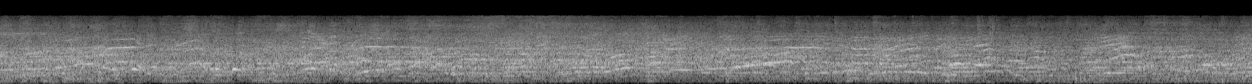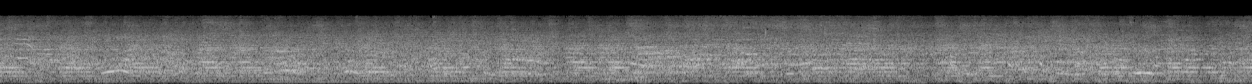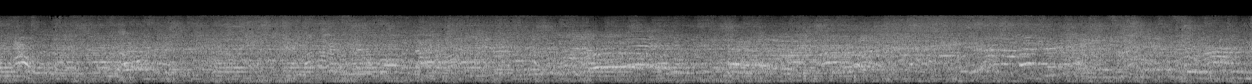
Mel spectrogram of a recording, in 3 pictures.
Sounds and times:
Music: 0.0s - 37.5s.

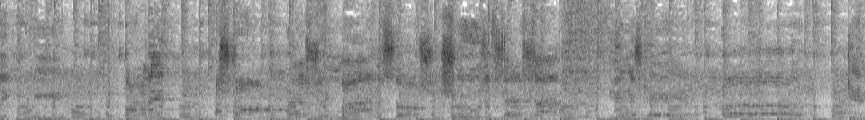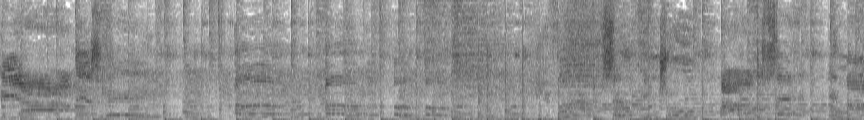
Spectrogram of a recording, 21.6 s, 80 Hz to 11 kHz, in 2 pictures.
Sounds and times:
Disco: 0.0s - 21.6s
Rock and roll: 0.0s - 21.6s
Ska: 0.0s - 21.6s.

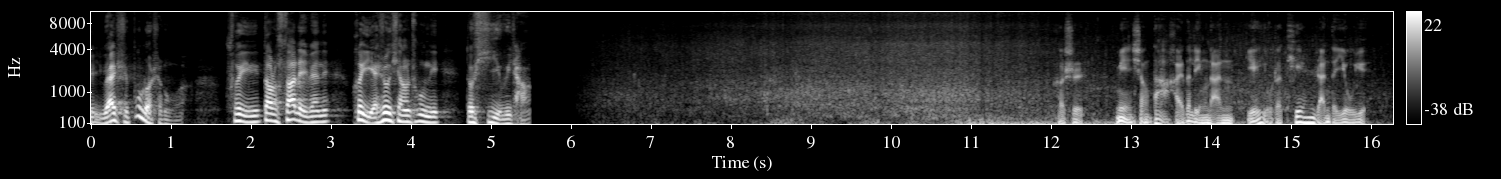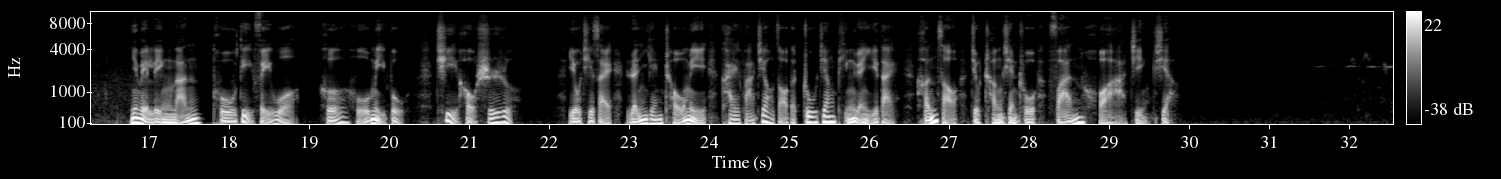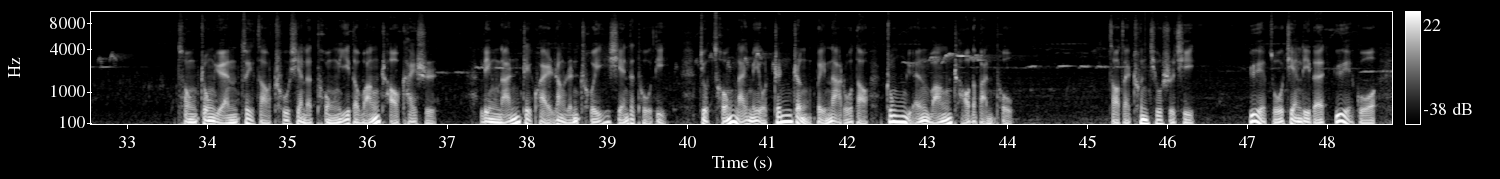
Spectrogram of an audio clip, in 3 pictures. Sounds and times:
Speech: 0.0s - 5.5s, 12.0s - 16.0s, 16.8s - 29.9s, 33.6s - 44.1s, 45.3s - 46.4s, 47.0s - 48.6s.

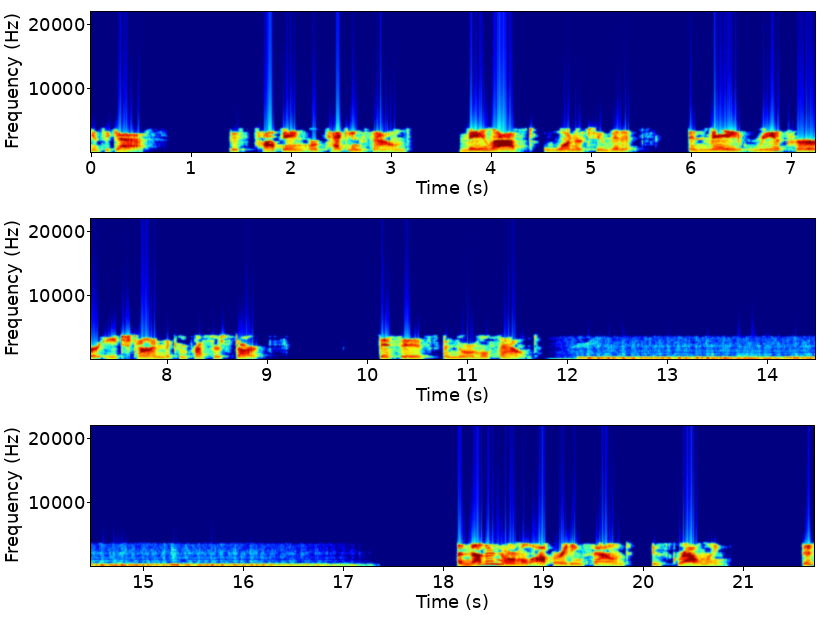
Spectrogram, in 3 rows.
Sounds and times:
Speech: 0.0s - 0.6s, 1.4s - 9.0s, 10.2s - 11.7s, 18.2s - 20.9s.

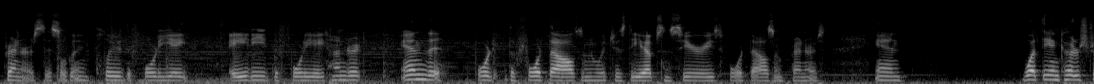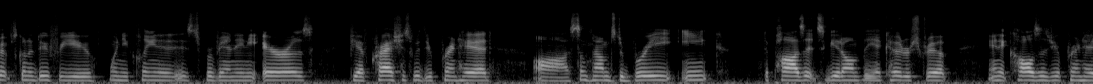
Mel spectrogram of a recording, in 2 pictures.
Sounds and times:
Speech: 0.0s - 9.0s, 10.2s - 21.8s.

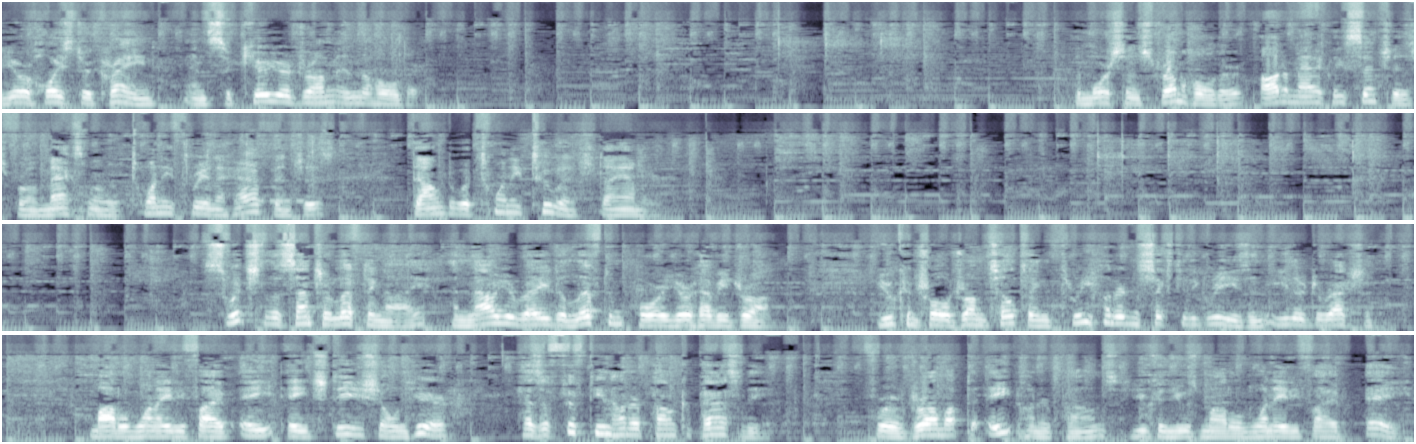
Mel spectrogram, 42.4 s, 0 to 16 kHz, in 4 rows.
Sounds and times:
Speech: 0.0s - 3.2s, 8.0s - 15.7s, 22.7s - 27.0s, 27.7s - 31.6s, 32.4s - 37.6s, 38.2s - 42.3s.

